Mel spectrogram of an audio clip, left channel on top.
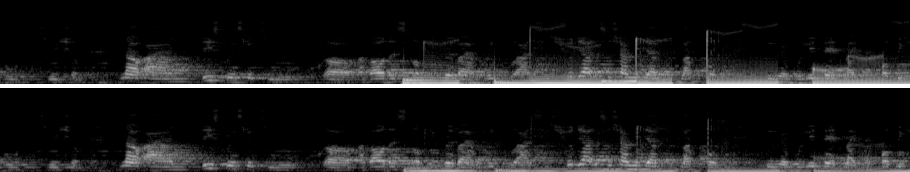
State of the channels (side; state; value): right; quieter; 7.6 dB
